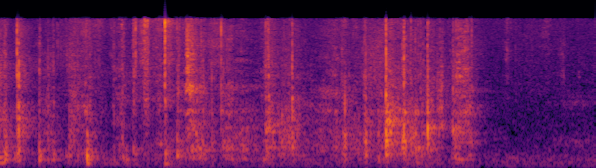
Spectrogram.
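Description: Cardboard box and packaging being handled as the box flaps are opened: a run of light knocks, scrapes and rustles that stops about three and a half seconds in.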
